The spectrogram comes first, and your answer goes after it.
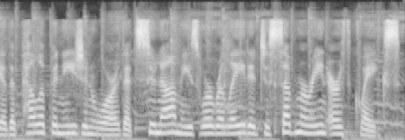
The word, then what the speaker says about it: tsunamis: as in the japanese some english speakers alter the words initial ts to an s by dropping the t since english does not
